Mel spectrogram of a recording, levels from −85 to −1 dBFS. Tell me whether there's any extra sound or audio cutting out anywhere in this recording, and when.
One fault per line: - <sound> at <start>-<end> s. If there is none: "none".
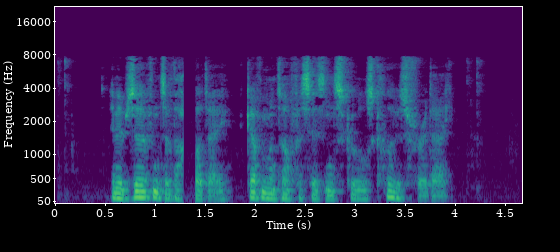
- dropout at 1.3-1.4 s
